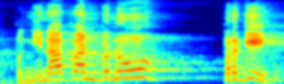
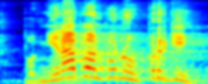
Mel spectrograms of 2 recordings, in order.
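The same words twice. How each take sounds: First: Loud, raised line reading; drama line. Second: Loud, high, ferocious shout; crueler, possessed. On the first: Drama teacher gives [name] his line, loud and high. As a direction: deliver a simple eviction line, loudly. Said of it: "Teksnya cuma sederhana". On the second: [name] rehearses evicting Mary, shouting fiercely. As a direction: throw them out like someone possessed. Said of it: "lebih kejam, matamu kayak kerasukan setan". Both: Acted.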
